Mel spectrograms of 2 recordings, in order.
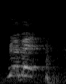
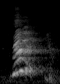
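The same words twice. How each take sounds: First: High loud ribbit; frog ribbit. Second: Very high, very loud ribbit shout; loud frog ribbit. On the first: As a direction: croak like a happy frog. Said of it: "say ribbit really loud". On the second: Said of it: "Let's say ribbit really loud". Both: Shown as a demonstration.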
